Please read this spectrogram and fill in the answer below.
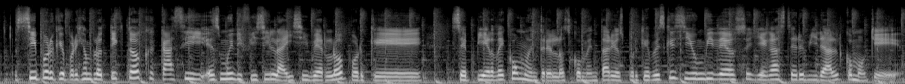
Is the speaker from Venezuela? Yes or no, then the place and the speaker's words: no; State of Mexico, Mexico; moved away as an adult; now in Mexico City, Mexico; viví dos años y, o sea, prácticamente toda mi vida la viví en el Estado de México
